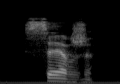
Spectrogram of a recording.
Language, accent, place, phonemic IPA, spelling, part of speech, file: French, France, Lyon, /sɛʁʒ/, serge, noun, LL-Q150 (fra)-serge.wav
- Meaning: twill, serge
